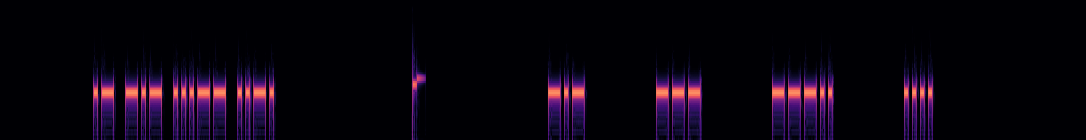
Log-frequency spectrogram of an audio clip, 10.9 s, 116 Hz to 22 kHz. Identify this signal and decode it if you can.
Morse code, heard as a keyed tone, about 30 wpm, spaced as for 15 wpm, 700 Hz. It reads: AK3F KO8H
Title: USA Call Signs - 6x Character Spacing - 30wpm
